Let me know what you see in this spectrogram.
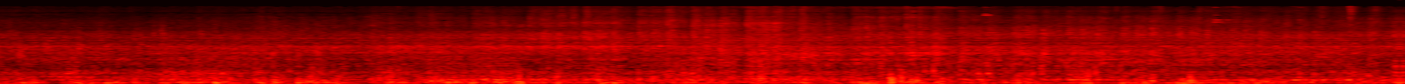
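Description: Trenitalia Intercity passenger coaches rolling past on the rails: a steady low rumble of wheels on track, with a light clicking of wheels over the rail joints.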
